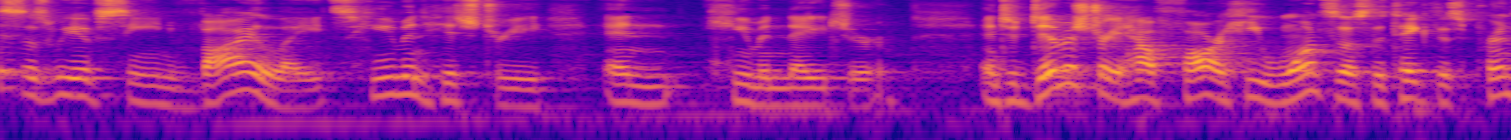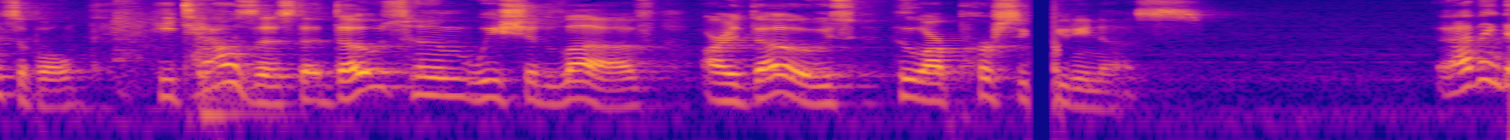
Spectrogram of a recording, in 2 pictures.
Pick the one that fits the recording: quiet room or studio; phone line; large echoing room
large echoing room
